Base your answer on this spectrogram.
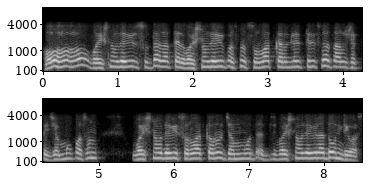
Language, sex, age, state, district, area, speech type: Marathi, male, 60+, Maharashtra, Thane, urban, conversation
